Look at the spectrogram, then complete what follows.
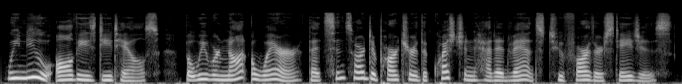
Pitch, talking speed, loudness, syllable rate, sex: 215 Hz, 185 wpm, -16 LUFS, 5.6 syllables/s, female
